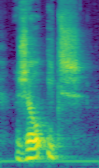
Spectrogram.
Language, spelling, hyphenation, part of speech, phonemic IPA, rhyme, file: Dutch, zoiets, zo‧iets, pronoun, /zoːˈits/, -its, Nl-zoiets.ogg
- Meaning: 1. something like that, such a thing 2. such a ... thing 3. something like that, something similar, the like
